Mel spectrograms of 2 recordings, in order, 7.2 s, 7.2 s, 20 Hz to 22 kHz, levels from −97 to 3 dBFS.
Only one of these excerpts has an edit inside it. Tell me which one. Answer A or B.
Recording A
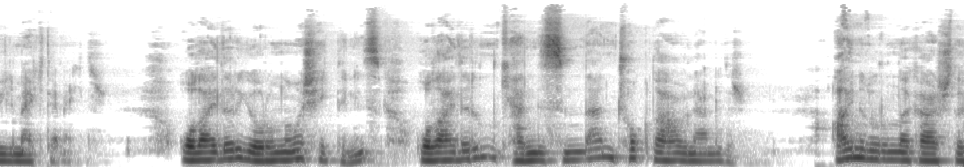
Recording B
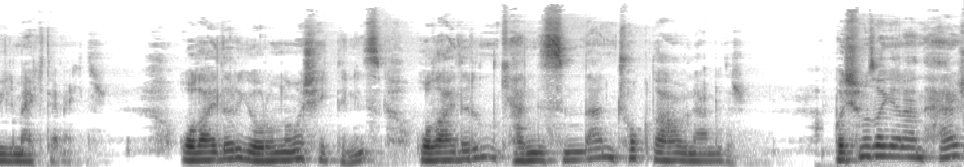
B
